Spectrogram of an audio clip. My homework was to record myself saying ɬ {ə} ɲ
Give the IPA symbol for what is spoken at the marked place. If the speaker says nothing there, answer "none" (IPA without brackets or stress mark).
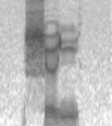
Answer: ə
